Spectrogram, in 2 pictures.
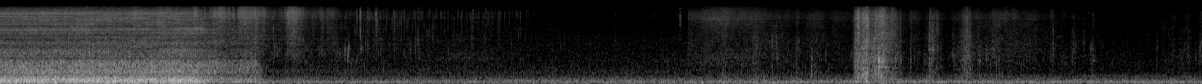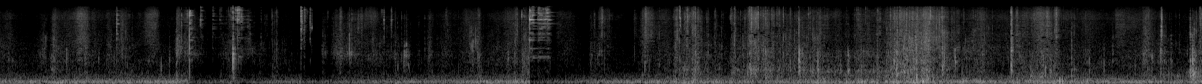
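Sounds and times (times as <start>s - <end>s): nylon fabric rustling and crinkling: 6.9s - 24.0s.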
